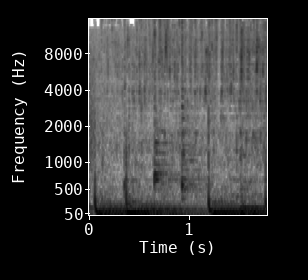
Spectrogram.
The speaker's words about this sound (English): And I thought, you know, since no one's here, everyone's busy in the hall, I'm just going to pee into the water. So that's what I did.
